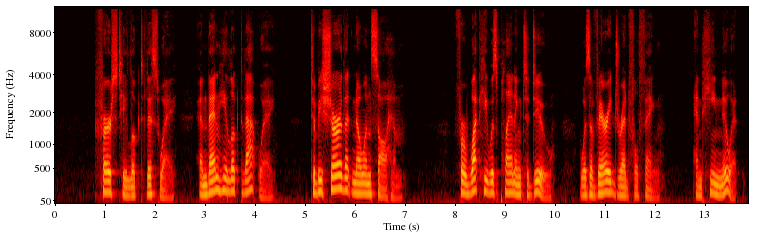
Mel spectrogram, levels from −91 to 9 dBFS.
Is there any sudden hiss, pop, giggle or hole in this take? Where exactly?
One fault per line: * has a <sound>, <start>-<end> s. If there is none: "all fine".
all fine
